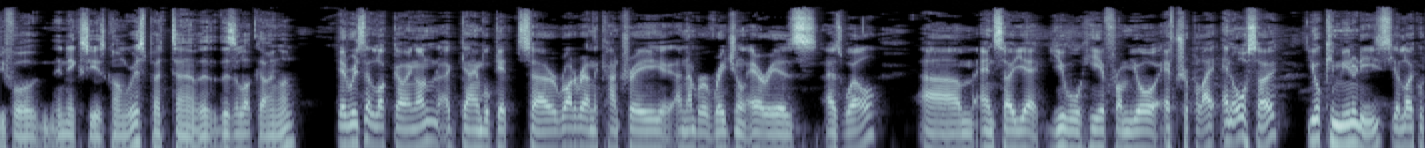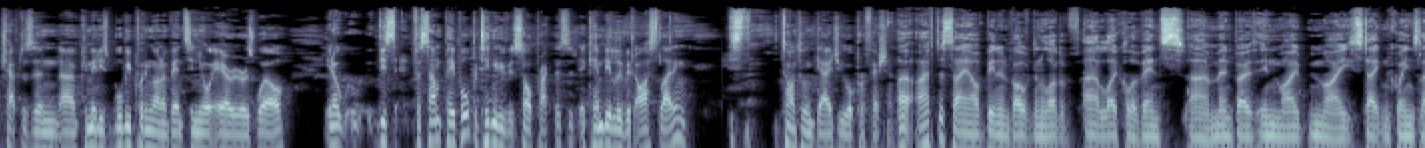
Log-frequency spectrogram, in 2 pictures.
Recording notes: live from the FAAA Congress 2023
